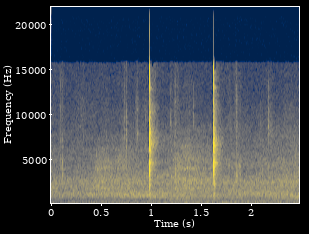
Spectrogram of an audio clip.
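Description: Plastic ratcheting lever on a hitch bike rack's frame clamp clicking twice as it is ratcheted down tight, over steady low background noise.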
